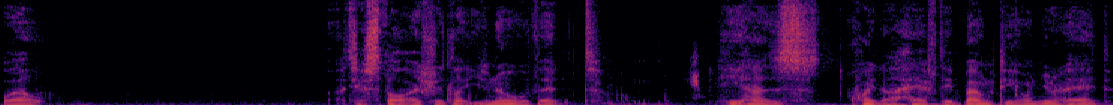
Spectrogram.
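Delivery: speaking in a whisper. In a role-play, a character speaks privately to a former colleague, whispering. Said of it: "He whispers to you".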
